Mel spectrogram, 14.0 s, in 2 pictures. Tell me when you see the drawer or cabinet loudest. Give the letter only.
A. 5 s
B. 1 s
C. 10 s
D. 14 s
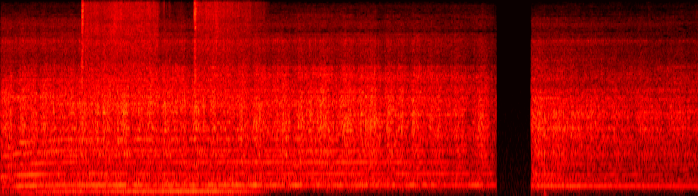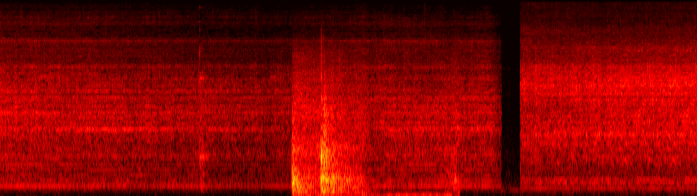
C.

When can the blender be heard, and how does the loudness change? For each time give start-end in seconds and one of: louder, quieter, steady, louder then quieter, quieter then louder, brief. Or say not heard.
0.0-13.9 quieter then louder.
